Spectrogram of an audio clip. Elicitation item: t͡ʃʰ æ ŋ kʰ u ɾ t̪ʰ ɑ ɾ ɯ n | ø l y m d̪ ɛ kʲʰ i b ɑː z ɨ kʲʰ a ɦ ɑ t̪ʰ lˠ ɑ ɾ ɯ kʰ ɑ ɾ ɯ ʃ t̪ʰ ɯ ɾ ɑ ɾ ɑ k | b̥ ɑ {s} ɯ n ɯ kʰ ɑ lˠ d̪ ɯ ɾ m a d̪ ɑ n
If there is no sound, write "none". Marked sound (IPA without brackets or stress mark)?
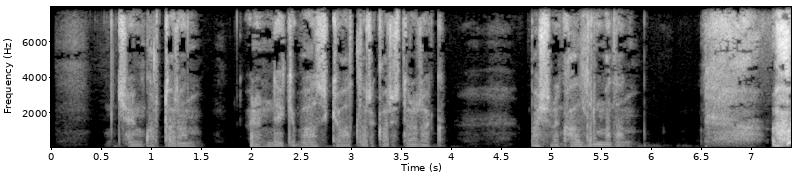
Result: ʃ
